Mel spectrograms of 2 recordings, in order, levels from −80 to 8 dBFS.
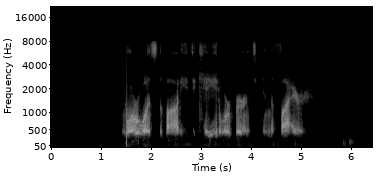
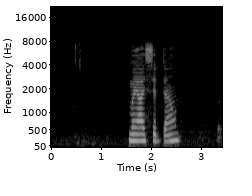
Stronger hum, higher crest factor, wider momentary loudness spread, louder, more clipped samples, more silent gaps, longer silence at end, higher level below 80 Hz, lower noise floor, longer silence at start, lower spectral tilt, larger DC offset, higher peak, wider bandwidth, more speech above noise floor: neither; about the same, 22 dB vs 20 dB; first, 19 LU vs 10 LU; second, -33 LUFS vs -29 LUFS; neither; neither; first, 1.4 s vs 0.05 s; second, -78 dBFS vs -68 dBFS; first, under -90 dBFS vs -70 dBFS; about the same, 1.45 s vs 1.55 s; second, -2 dB/octave vs -5 dB/octave; neither; about the same, -14 dBFS vs -12 dBFS; about the same, 8.2 kHz vs 7.8 kHz; first, over 54 dB vs 43 dB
